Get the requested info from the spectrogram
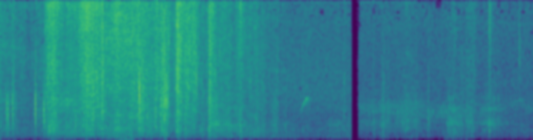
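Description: Footsteps on dry leaves and twigs: a run of rustling and small snaps for the first few seconds, then only a few faint crackles after a brief break in the sound.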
